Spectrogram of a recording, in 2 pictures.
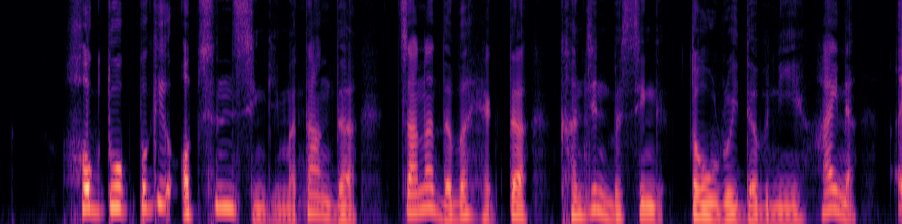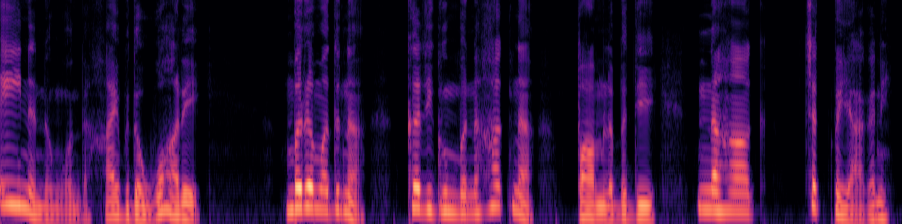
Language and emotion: Manipuri, disgusted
